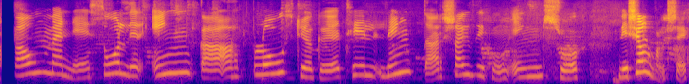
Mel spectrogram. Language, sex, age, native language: Icelandic, female, 70-79, Icelandic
